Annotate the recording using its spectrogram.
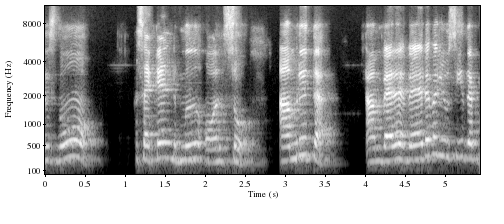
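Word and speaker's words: अमृत: that this perfectly not the pronunciation of the word amrita it is not amruta it is not it is like i say always that's amrita and also it is not amrita that's another common mistake we come across there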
